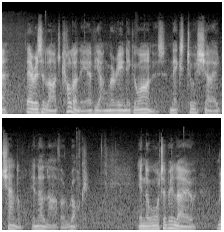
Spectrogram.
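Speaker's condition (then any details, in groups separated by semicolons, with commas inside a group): No condition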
